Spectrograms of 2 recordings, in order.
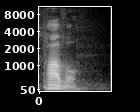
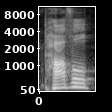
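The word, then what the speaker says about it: Paweł: I think it's pronounced Pavel. – You're right, Pavel Pogorzelski. That's the best Pavel I'm gonna do.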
